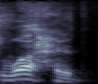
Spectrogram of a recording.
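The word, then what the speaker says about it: واحد: You do not even know how to say it is not Wahid, it's Wahid.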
